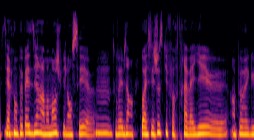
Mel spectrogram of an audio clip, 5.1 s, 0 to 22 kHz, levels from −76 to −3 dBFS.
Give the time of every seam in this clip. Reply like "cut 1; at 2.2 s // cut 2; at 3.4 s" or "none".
cut 1; at 1.1 s // cut 2; at 2.7 s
